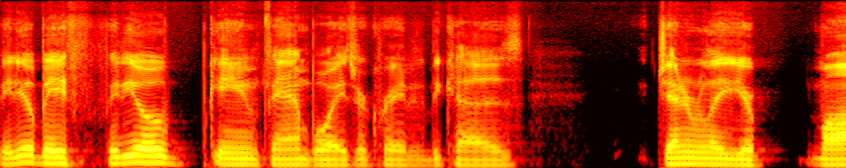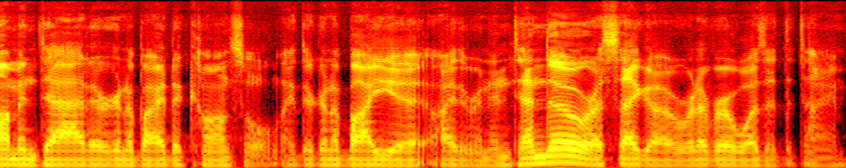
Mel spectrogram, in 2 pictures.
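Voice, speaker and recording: A man with a Canadian accent uses a normal speaking voice at a fairly low pitch. He talks at a fairly quick pace with fairly even intonation. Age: 30s. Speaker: sports fan podcast guest. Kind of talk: casual chat.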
